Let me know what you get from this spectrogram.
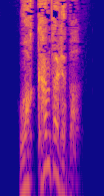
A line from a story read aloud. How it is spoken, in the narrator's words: whispered Ahmed with some irritation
